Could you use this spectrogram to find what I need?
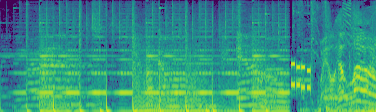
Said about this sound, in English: Dial the phone.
